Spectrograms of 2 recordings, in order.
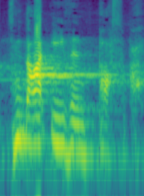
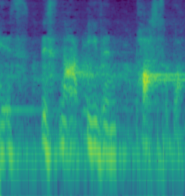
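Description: First: NOT said firmly at normal volume; emphatic repeat. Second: Soft, low, measured delivery; gentle assurance. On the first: Preacher repeating his promise for emphasis, firm "not". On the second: Passenger reassuring a stressed dad, soft and low. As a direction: say it quietly and sincerely. First take of repeated reassurance. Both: Retold or imitated.

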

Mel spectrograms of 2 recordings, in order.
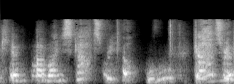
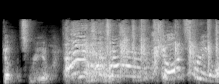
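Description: First: Ecstatic, rising. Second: High, laughing, half-shouted joy; giddy joyful laughing. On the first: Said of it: "I said". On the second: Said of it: "I'm standing there like this". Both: Retold or imitated.

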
